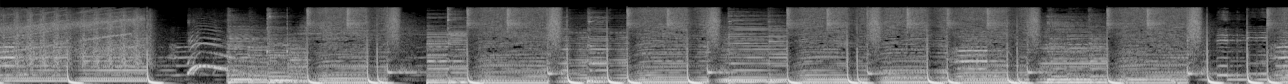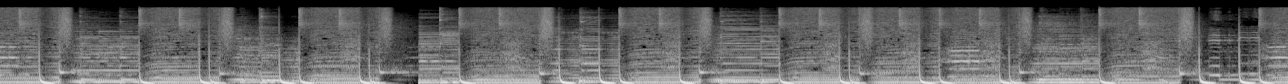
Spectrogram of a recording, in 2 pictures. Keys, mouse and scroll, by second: 2.3-4.9 drag, 9.6 space, 9.7-10.6 click, 10.1 space, 11.2-11.8 drag, 24.5 click.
